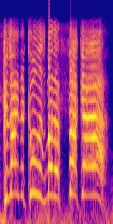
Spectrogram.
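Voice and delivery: high triumphant shout. Real, not acted. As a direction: yell it out proudly. Shouting from the rocks.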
